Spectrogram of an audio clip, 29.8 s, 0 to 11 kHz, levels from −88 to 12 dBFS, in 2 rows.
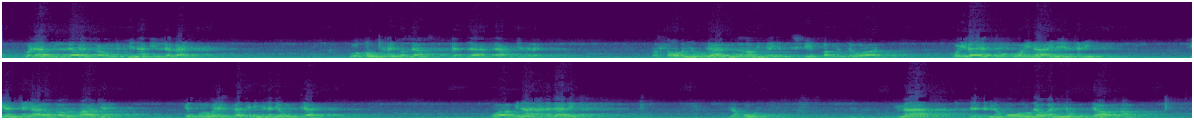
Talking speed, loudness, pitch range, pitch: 90 wpm, -18 LUFS, 125-145 Hz, 140 Hz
